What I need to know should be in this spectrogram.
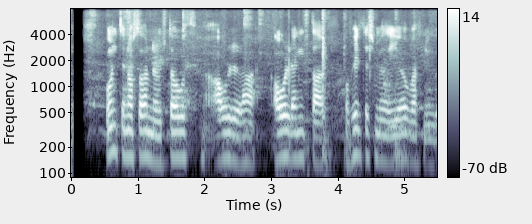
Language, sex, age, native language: Icelandic, male, 13, Icelandic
